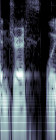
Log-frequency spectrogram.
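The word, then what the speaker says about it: Andreescu: How do you pronounce her name? Andruski or Andreski? Yeah, Andruski.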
